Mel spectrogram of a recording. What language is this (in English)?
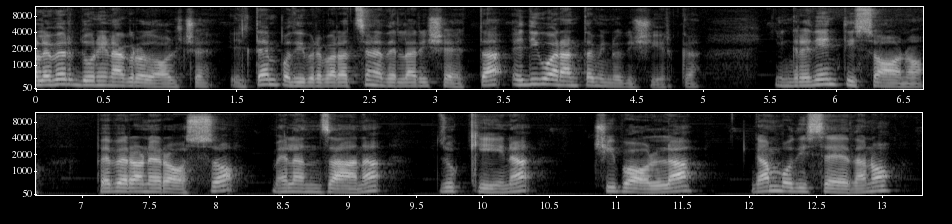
Italian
